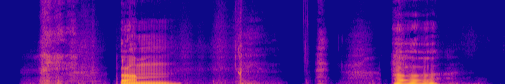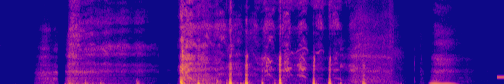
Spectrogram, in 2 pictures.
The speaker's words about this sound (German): Dann gähne ich aber jetzt auch nochmal in voller Länge.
